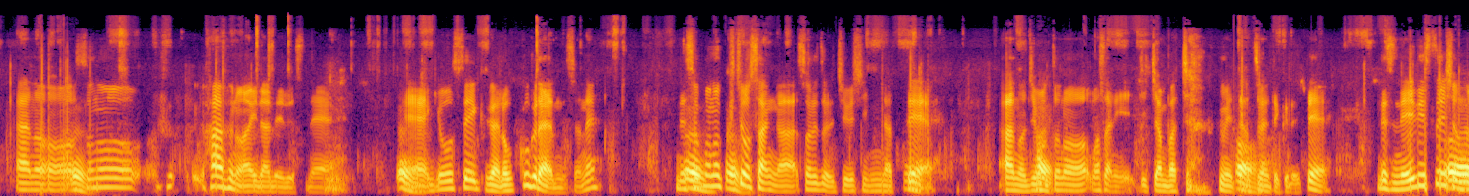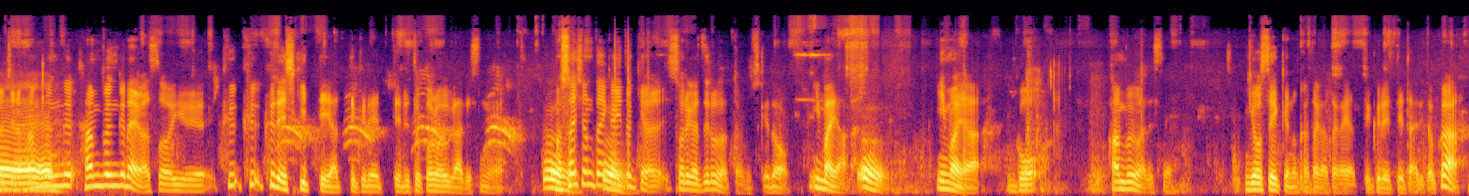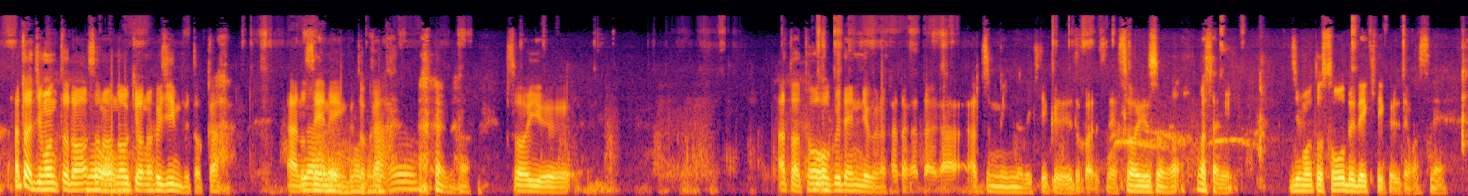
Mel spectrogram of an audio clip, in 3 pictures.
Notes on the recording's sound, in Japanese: 歩きながら1時間、対談する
